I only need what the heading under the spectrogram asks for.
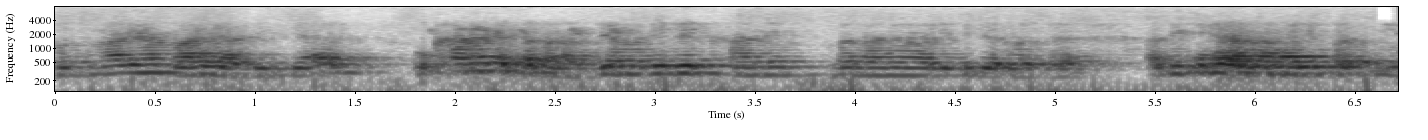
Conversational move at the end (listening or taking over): listening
